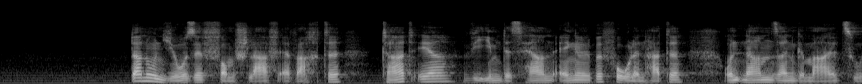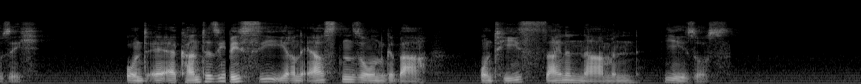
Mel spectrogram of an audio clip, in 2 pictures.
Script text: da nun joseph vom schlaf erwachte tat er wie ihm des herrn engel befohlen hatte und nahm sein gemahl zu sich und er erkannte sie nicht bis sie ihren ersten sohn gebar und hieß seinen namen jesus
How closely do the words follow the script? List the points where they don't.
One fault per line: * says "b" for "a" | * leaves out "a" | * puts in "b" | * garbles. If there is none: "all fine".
* leaves out "nicht"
